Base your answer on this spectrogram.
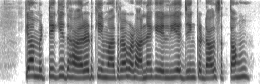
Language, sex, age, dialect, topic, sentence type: Hindi, female, 25-30, Awadhi Bundeli, agriculture, question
